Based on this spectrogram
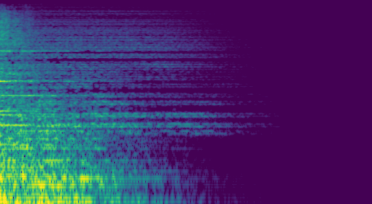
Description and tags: An intense hit simply to startle audiences. Best used where a feeling of sheer terror is intended.
startle, jump, shock, horror, terror, panic, bass, scare, hit, stinger, intense, emphasis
